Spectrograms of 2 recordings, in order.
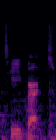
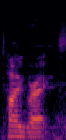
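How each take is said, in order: First: The first part does not sound like tiger. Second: The first part sounds like the word tiger. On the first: It is closer to the Japanese original. "closer to the Japanese pronunciation is Tigrex" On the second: The name blends tiger and T-Rex. "Tiger, T-Rex, Tigrex"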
